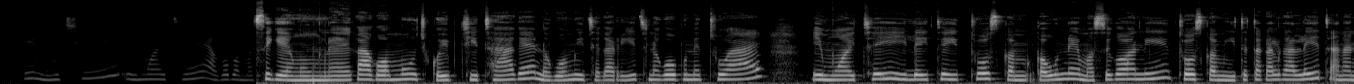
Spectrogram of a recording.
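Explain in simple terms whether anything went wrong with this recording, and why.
From the start until 2.56 s there is an audio dropout to a faint residue: only a faint sound remains, likely because the signal was lost while the line stayed live.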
